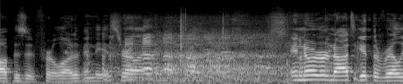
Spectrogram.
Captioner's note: laughing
